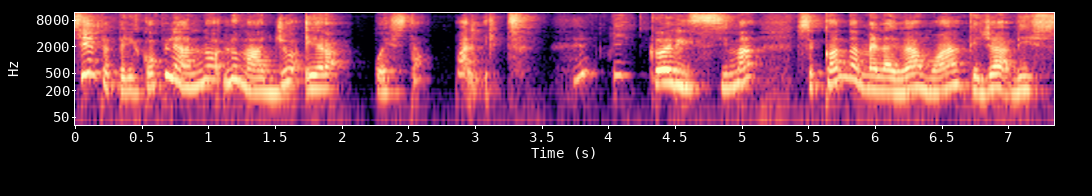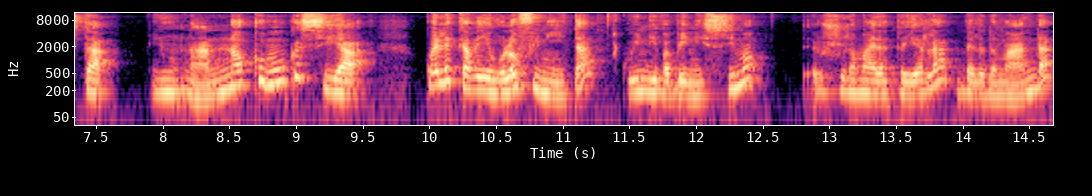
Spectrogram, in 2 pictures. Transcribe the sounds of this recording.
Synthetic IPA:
sɛmpɾepeɾilkompleanːolomad͡ʒːoʔɛːɾakwest̪a | pa̰lːḛt̪ː | pikːolisːimasekond̪oamelavevaːmoaŋk̟ed͡ʒavist̪a | inunanːokomuŋkwesiːa | kwelːekeaveːvolɔfiniːt̪akwind̪ivabenisːimo | rjuʃːiːɾomajad̪apɾiːrlabɛlːad̪omand̪a

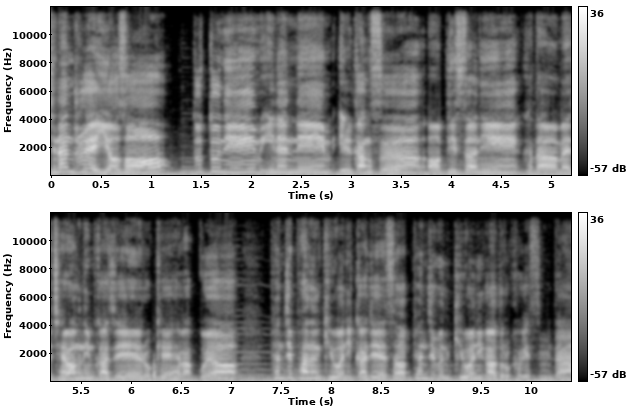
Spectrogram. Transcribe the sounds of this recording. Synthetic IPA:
t͡ɕinand͡ʑue̞iʌs̬ʰʌ | t͈ut͈uɲimine̞ɲːimiɭɡaŋs͈ʰɯʌpis͈ʌɲikɯdaɯme̞t͡ɕe̞waŋɲimk͈ad͡ʑijoɾʌkʰe̞he̞bak̚k͈ujo | pʰjʌnd͡ʑipʰanɯnkiwʌɲik͈ad͡ʑiɦe̞sʰʌpʰjʌnd͡ʑibɯnkiwʌɲiɡaɦadoɾokʰaɡe̞s͈ɯmɲida

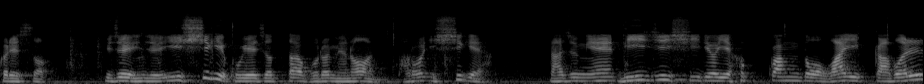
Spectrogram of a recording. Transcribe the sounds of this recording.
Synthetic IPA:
kɯɾe̞sʰʌ | id͡ʑe̞ind͡ʑe̞iɕiɡikue̞d͡ʑʌt̚t͈aɡokɯɾʌmjʌnɯnpaɾoiɕ͈iɡe | nad͡ʑuŋemid͡ʑiɕʰiɾjʌe̞hɯp̚k͈waŋdowaik͈abɯɭ

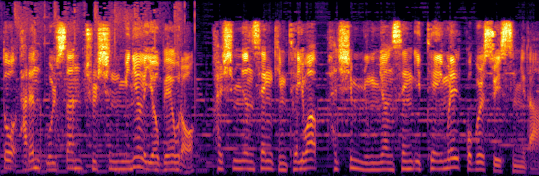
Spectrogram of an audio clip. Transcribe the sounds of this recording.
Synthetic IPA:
t͈otaɾɯnuɭs͈ant͡ɕʰuɭɕ͈inmiɲʌjʌbwe̞uɾo̰ | pʰaɭɕ͈imɲʌnsʰe̞ŋkimtʰeiwapʰaɭɕ͈imɲuŋɲʌnsʰe̞ŋitʰe̞imɯɭkobuɭs͈uis͈ɯmɲida̰

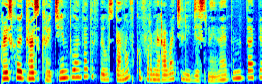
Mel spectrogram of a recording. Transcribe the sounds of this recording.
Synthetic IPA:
pɾəɪsxo̞dʲɪt̪rɐskɾɨtʲɪjəɪmplˠɐnt̪at̪əfiʊst̪ɐno̞fkəfərmʲɪɾɐvatʲɪlʲɪdʲɪsnɨnɐɛt̪əmɨt̪apʲɪ

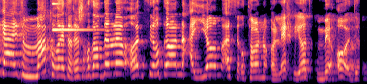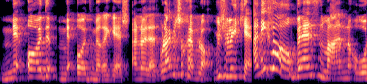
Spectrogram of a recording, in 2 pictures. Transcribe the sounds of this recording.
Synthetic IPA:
ɡaezmako̞ʁet̪od̪eʃeχotavt̪emleʔod̪siʁto̞najo̞masiʁto̞no̞leχlijo̞tme̞ʔo̞dme̞ʔodmeʔo̞dme̞ʁaɡeʃanilojd̪aːtulajbiʃvilχemlo̞biʃvilikenanikvaʁaʁbezmanʁo

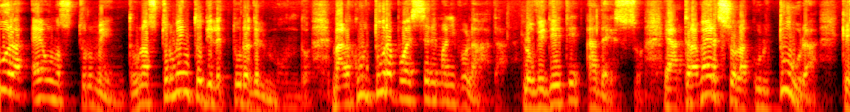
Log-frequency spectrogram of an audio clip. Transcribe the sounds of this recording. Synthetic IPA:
uːɾaɛunost̪ɾument̪ounost̪ɾument̪od̪ilet̪ːuːɾad̪elmo̰nd̪omalakult̪̬uːɾapwɔɛsːeɾemanipola̰ːt̪ḁ | loved̪eːt̪ead̪ɛ̰sːoeat̪ːɾavɛrsolakult̪uːɾa̰k̟e

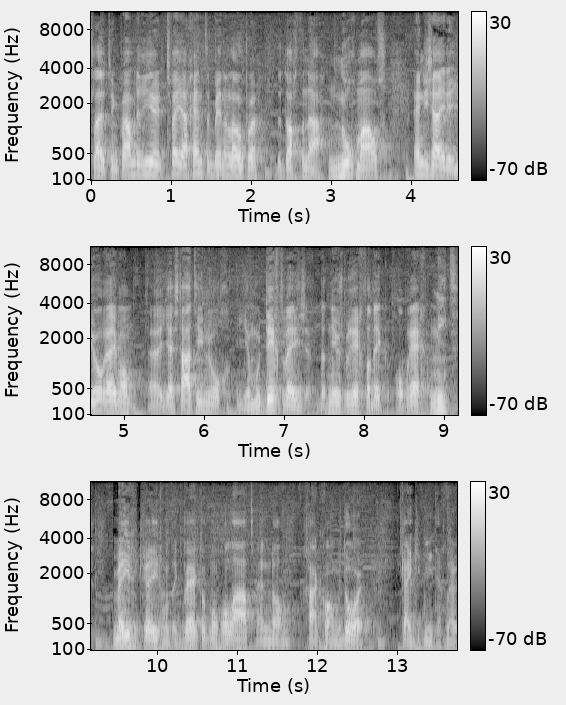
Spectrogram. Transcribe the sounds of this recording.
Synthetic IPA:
slœɥtɪŋkʋaːmədərɦiːɹtʋejaːχɛntəbɪnəlowpə | dədɑχdaɹnaːnɔχmaːlˠs | ʔɛndizɛjdəjoːrejmɔnjɛjstaːtɦiːɹnnɔχjəmut̚dɪχtʋejzə̰dɑtniwzbərɪχthɑtɪkɔprɛχtnitmejχəkrejχənʋɑntɪkʋɛɹk̚tɔtnɔχʋɑlaːtɛndɑn | χaːɪkχəʋownʋɪːdʊːɹ | kɛjkɪknitɛχtnaː

